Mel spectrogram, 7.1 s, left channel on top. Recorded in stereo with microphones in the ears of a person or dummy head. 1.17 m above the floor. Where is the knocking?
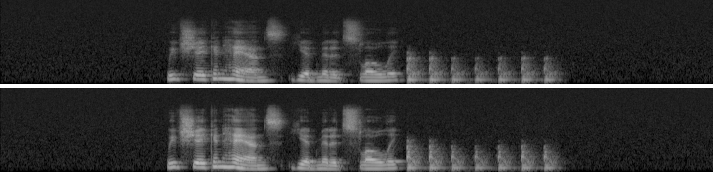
30° right (ahead or behind), 5.5 m.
